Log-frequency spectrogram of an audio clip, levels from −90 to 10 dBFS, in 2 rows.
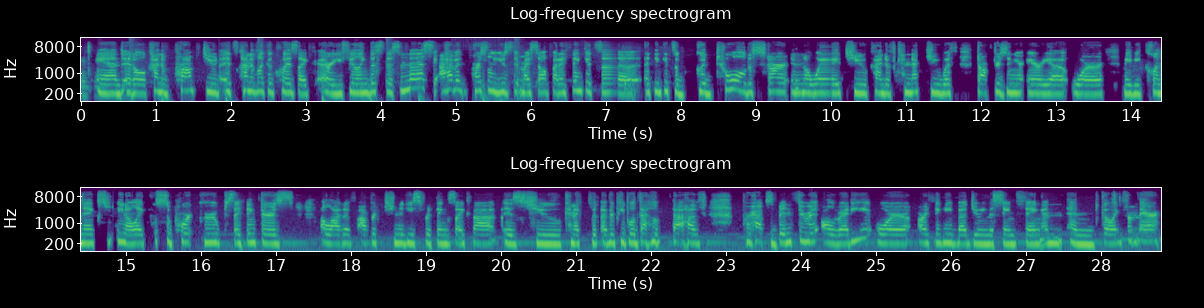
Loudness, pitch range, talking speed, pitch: -18 LUFS, 205-230 Hz, 205 wpm, 220 Hz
